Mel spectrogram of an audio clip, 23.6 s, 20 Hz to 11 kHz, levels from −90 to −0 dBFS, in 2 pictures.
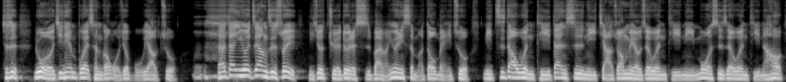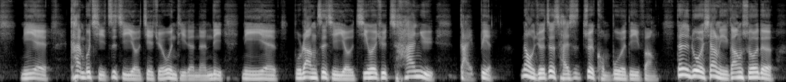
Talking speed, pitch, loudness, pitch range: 295 characters per minute, 125 Hz, -20 LUFS, 110-150 Hz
